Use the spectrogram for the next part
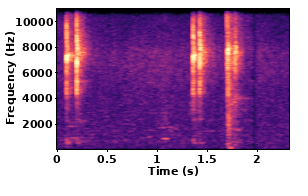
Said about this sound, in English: I will click on my search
